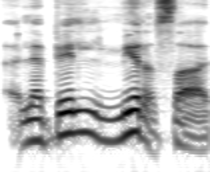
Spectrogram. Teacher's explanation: ہمیں پڑھنا ہے اس را کو موٹی آواز سے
